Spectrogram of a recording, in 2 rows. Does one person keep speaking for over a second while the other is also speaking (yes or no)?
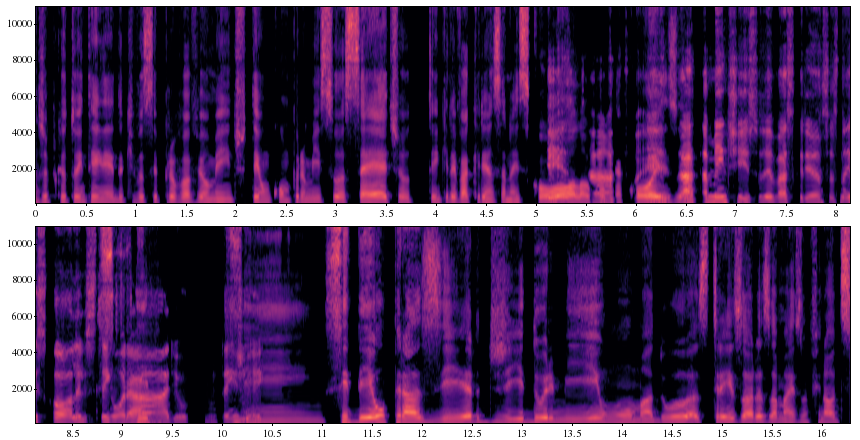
yes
